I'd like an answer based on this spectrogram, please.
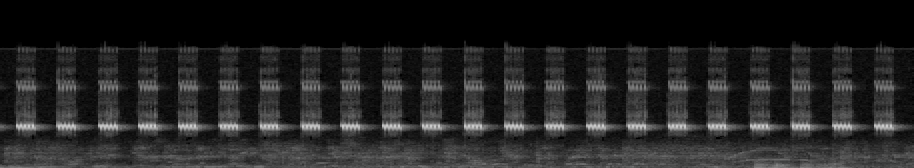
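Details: Field cricket known locally as jangkrik jeliteng or Javanese cricket, caught in a rice field and valued for its loud voice. Sharp, high chirps repeat about three times per second in a steady pulsing rhythm, with faint low background sounds.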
